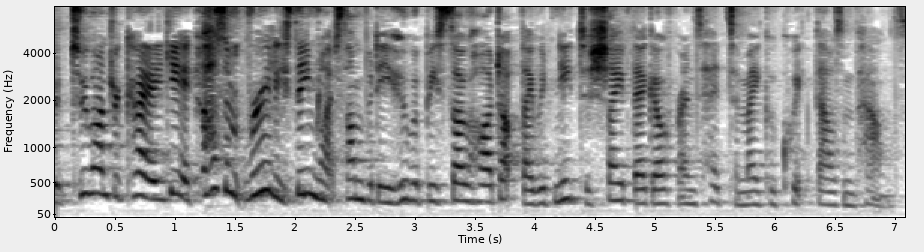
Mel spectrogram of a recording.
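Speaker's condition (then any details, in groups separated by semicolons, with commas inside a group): No condition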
